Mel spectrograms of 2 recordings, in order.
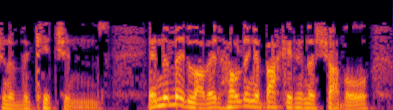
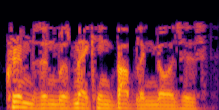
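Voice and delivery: ordinary delivery

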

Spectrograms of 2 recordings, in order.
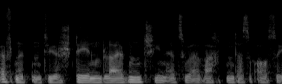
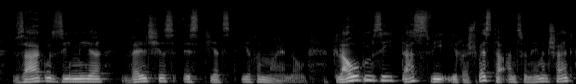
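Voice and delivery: voiced prefect, pressing; 7 semitones higher, 10 dB louder than usual. A narrator's reading. Prefect questions Orso pointedly.

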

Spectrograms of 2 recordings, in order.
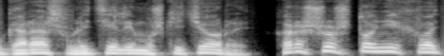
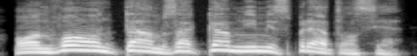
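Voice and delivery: high-pitched, loud alert; shouting; 7 semitones higher, 5 dB louder than usual. A narrator's reading. Crewman pointing out a hidden target, shouting. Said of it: "снова закричал Упырь".

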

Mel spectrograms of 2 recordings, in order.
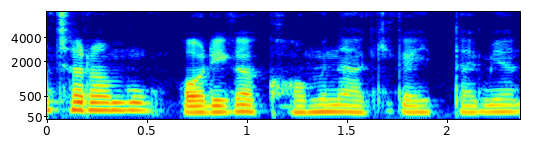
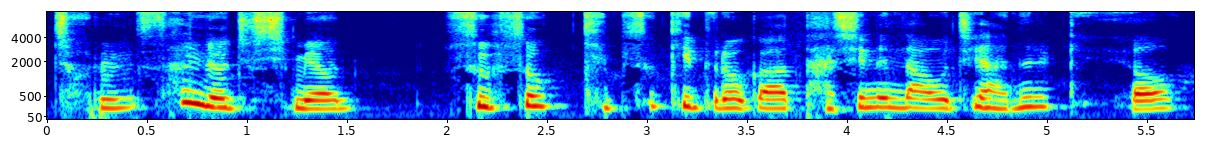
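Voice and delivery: high pleading princess voice; tearful princess; 9 semitones higher, 4 dB louder than usual. Acted. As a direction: beg high and loud for your life. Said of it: "눈물을 흘리며 말했어요".

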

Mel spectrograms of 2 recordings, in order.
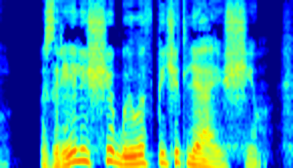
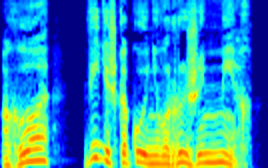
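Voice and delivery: kitten voice; 6 semitones higher, 3 dB louder than usual. A narrator's reading. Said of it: "мяукнул в ответ чёрный".

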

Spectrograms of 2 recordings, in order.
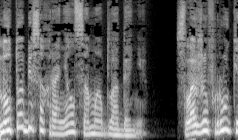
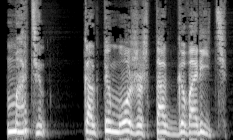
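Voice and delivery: raised, shocked reproach; shushing rebuke; 5 semitones higher, 5 dB louder than usual. A narrator's reading. Marianna to Martin, reproachful shushing. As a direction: scold him sharply, higher and louder. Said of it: "шикнула на него Марианна".

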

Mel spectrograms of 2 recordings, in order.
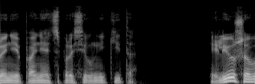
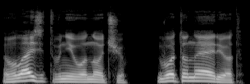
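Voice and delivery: higher-pitched, wry; amused old woman; 6 semitones higher, 3 dB louder than usual. A narrator's reading. Old woman explains husband's night shouts, wryly. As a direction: tell it with a smirk. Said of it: "Старуха усмехнулась".

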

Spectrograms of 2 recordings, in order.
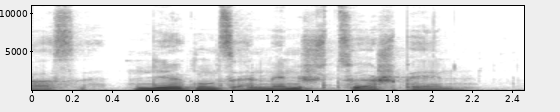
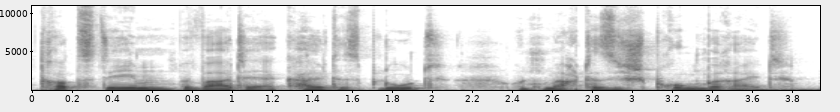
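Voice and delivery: ordinary delivery

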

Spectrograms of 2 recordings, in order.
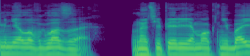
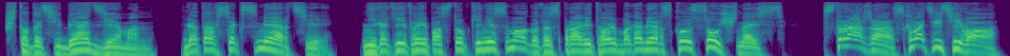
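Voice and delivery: higher, preaching bishop voice; stern bishop; 6 semitones higher than usual. A narrator's reading. Bishop condemns the princess for accepting help, sternly. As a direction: lecture them like a zealous cleric. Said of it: "bishop condemns the demon".

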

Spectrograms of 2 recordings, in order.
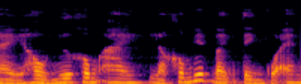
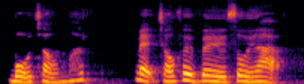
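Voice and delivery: distressed reply; 4 semitones higher, 5 dB louder than usual. Acted. Distraught girl answers the doctor.

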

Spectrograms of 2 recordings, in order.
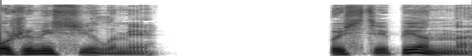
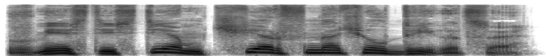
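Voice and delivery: ordinary delivery, nothing marked

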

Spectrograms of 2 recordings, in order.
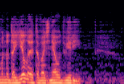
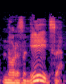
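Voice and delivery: mocking; 3 semitones lower, 4 dB louder than usual. A narrator's reading. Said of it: "улыбка пророка стала откровенно глумливой".

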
